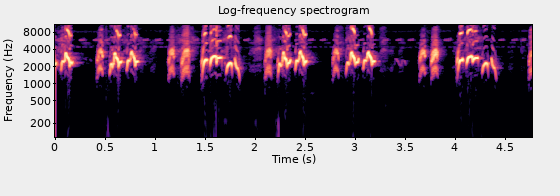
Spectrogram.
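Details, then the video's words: Sooty-headed bulbul song meant as a lure for trapping quiet birds: lively warbled phrases of bouncing whistled notes, delivered in rapid clusters about every half second, mixed with a few harsh chatters, clean background. "Masteran burung KUTILANG cocok untuk pikat yang malas bunyi"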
